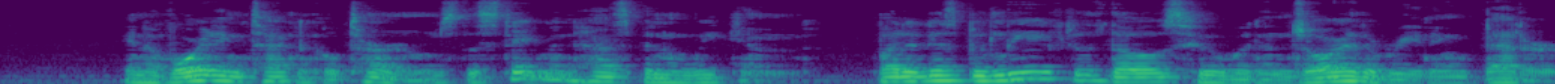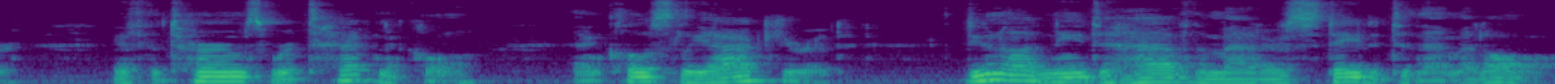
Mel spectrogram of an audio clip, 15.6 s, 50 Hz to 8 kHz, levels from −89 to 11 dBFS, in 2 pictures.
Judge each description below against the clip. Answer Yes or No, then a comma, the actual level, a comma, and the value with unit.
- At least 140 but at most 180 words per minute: Yes, average, 160 wpm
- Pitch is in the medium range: No, low, 115 Hz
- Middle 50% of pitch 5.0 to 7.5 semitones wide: Yes, average, 5.3 semitones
